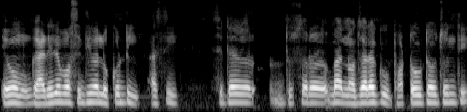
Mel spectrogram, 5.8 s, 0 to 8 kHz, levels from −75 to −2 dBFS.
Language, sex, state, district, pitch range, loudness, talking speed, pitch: Odia, male, Odisha, Khordha, 160-180 Hz, -17 LUFS, 115 wpm, 175 Hz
